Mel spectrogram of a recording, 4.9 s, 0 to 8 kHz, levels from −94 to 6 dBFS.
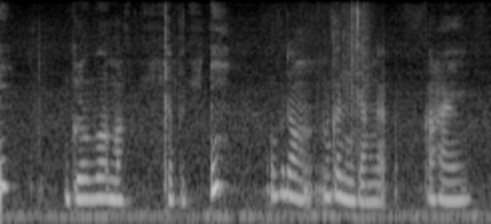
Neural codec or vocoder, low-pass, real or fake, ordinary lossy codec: none; none; real; none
